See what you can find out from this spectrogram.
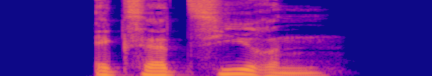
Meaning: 1. to drill 2. to exercise
- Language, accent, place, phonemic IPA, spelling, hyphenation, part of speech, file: German, Germany, Berlin, /ˌɛksɛʁˈt͡siːʁən/, exerzieren, ex‧er‧zie‧ren, verb, De-exerzieren.ogg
